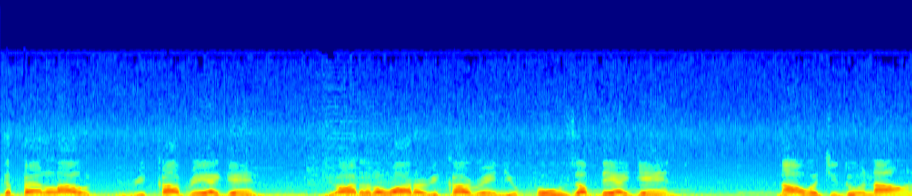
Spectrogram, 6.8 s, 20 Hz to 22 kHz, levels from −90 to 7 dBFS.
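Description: From start to finish a mains buzz sits under the sound, a steady raspy drone roughly 25 dB below it. Switching spikes at twice the 60 Hz supply rate leak in, drawing evenly spaced horizontal lines at 60 Hz harmonics into the kHz range on a spectrogram, and sharp ticks 120 times a second on the waveform.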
